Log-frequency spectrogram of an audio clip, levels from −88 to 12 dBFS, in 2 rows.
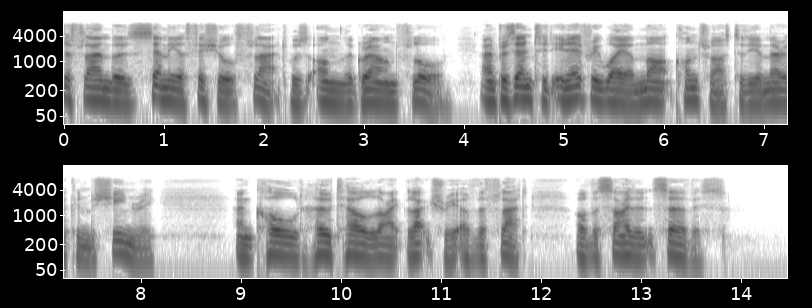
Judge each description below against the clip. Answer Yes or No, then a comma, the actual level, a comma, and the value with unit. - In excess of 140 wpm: No, slow, 135 wpm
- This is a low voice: Yes, low, 105 Hz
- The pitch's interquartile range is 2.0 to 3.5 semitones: Yes, average, 2.8 semitones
